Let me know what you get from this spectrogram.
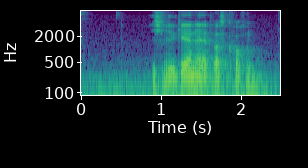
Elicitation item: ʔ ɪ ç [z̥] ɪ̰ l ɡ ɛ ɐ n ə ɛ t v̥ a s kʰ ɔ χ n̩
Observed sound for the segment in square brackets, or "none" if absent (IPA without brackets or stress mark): v̥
